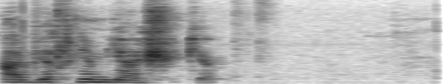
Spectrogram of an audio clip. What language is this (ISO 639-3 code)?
rus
